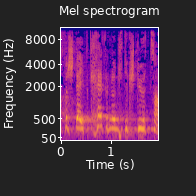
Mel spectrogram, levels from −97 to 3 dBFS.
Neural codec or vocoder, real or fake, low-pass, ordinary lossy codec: none; real; 9.9 kHz; none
